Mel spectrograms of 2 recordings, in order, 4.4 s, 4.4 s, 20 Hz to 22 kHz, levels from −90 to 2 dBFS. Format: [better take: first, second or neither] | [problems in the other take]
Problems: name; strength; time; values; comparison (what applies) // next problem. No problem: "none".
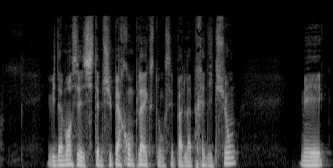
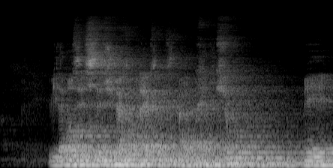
first | room echo; strong; dies away in 3 s // off-mic speech; far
